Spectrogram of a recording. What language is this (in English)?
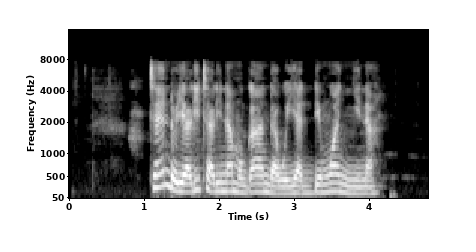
Ganda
